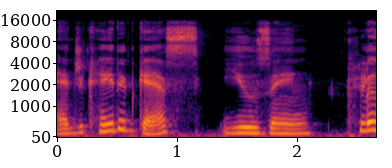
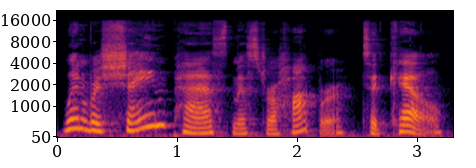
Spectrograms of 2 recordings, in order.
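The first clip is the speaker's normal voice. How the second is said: ordinary talk, nothing marked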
